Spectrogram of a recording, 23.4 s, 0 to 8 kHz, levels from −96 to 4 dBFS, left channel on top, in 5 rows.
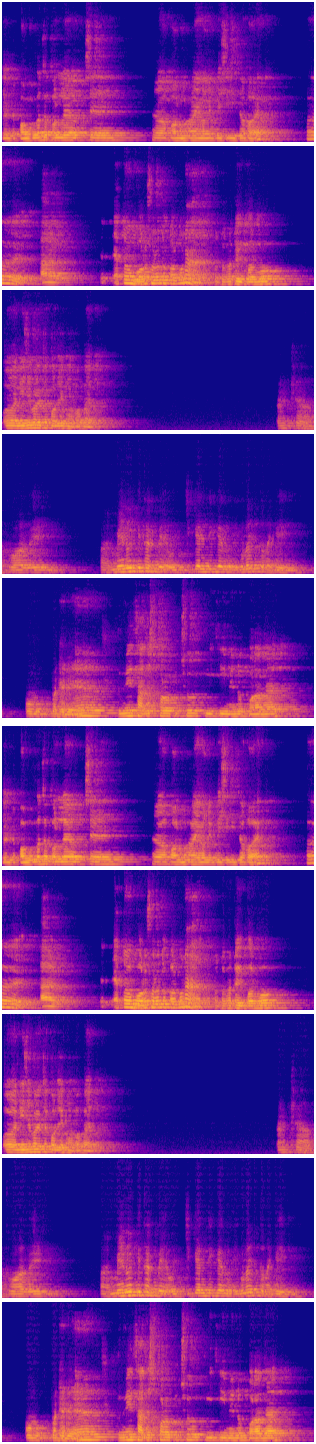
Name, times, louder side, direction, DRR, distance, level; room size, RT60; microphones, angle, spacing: voice 1, 0.0-1.7 2.2-3.9 4.6-5.7 6.1-8.7 9.4-10.7 19.6-20.2 20.5-22.9, right 2 dB, 35° right, 5 dB, 2.0 m, -19 dB
voice 2, 13.5-14.7 15.5-18.3 19.1-19.8, right 1 dB, 65° right, 1 dB, 4.0 m, -23 dB
22.0 x 20.5 x 6.7 m, 0.87 s
head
